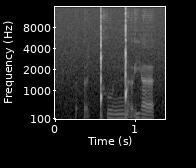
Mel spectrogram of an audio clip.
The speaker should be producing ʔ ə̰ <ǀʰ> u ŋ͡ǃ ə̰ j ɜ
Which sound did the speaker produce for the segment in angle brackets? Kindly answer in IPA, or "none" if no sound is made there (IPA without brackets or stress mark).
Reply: ǃʰ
